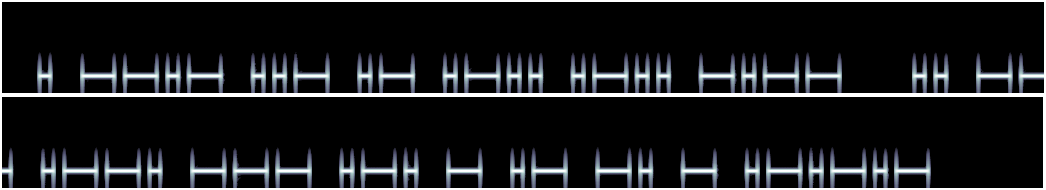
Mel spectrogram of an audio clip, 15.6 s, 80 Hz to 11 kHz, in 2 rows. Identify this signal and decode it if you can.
Morse code, heard as a keyed tone, about 15 wpm, 700 Hz. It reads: EQUALLY IMPORTANT.
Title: Sentences from Top 1400 Words 15wpm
